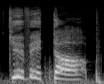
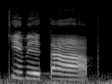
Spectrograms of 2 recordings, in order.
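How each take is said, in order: First: High mock yell with an odd accent; mock sailor shout. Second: High, hammed-up yell with an odd accent; mock sailor shout. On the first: Imitating the sailor's cry to the crew, high mock yell. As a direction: bark it out like a strange sailor. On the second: Repeating Boomdog's cry for the viewers, high mock yell. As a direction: throw out the sailor's cry again. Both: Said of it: "what accent that was".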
